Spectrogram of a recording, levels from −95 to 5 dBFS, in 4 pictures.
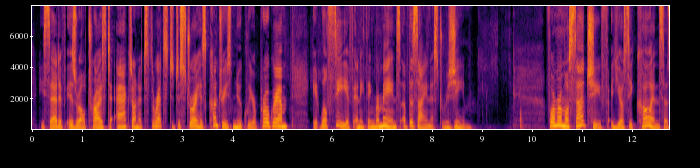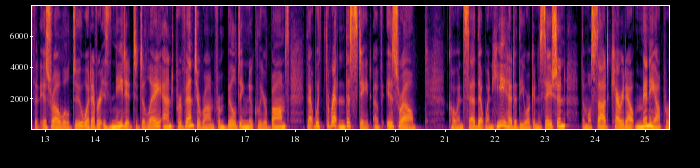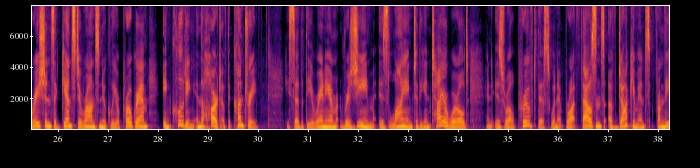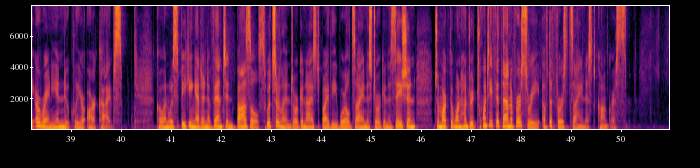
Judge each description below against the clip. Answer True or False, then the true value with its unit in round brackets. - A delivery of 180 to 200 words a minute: False (155 wpm)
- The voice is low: False (185 Hz)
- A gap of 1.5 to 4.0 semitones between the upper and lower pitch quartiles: False (4.4 semitones)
